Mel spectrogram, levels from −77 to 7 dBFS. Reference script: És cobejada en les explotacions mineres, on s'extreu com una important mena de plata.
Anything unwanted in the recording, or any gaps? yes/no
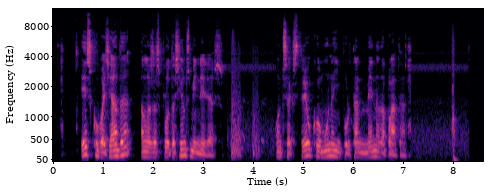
yes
